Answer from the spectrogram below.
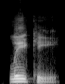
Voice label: "leaky", American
